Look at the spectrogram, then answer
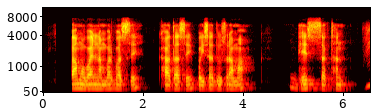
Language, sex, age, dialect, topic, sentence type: Chhattisgarhi, male, 18-24, Western/Budati/Khatahi, banking, question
